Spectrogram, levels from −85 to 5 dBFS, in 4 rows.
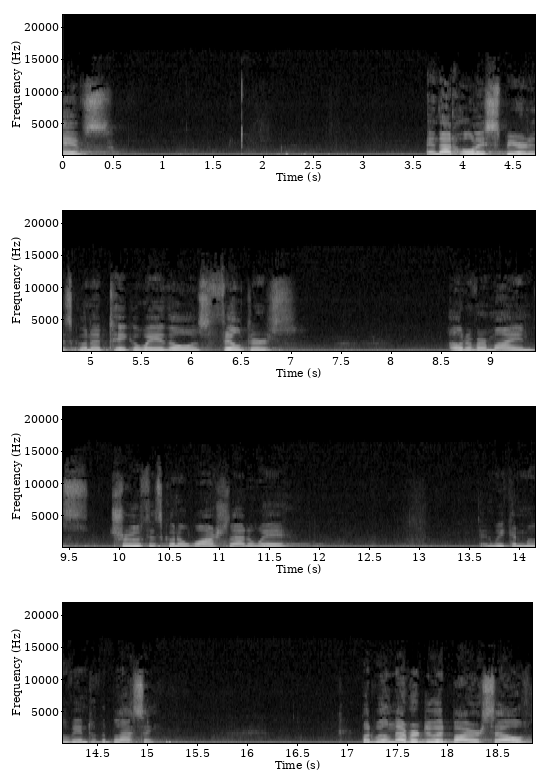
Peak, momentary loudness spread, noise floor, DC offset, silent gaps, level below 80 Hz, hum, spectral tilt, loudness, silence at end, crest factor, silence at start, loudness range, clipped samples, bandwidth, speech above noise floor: -4 dBFS; 25 LU; -46 dBFS; under 0.1%; none; -48 dBFS; 60 Hz at -45 dBFS; -6 dB/octave; -26 LUFS; 0 s; 24 dB; 0 s; 9 LU; under 0.1%; 15.5 kHz; 21 dB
